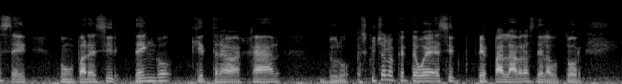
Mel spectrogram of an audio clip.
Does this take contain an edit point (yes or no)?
yes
